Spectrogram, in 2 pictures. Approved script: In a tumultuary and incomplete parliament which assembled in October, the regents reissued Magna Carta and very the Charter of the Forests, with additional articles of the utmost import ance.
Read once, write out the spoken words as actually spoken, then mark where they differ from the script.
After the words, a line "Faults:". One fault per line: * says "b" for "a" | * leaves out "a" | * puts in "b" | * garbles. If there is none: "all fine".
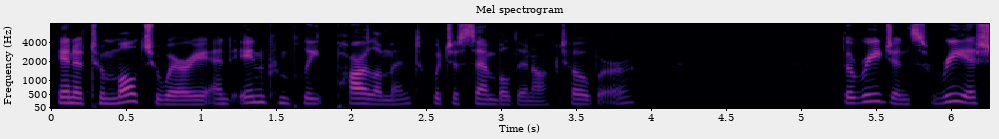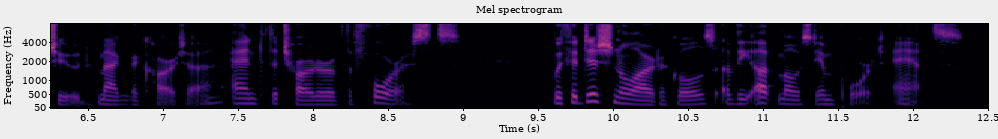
In a tumultuary and incomplete parliament which assembled in October, the regents reissued Magna Carta and the Charter of the Forests, with additional articles of the utmost import ance.
Faults:
* leaves out "very"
